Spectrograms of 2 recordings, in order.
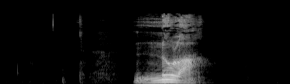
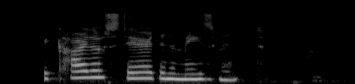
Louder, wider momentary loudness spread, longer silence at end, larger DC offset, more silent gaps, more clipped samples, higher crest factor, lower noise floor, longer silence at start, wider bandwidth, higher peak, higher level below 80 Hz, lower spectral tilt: first, -17 LUFS vs -30 LUFS; first, 19 LU vs 15 LU; second, 0.9 s vs 1.2 s; neither; neither; neither; first, 22 dB vs 16 dB; first, -76 dBFS vs -67 dBFS; first, 1.35 s vs 0.45 s; about the same, 11.5 kHz vs 11.5 kHz; first, 0 dBFS vs -16 dBFS; first, -44 dBFS vs -74 dBFS; about the same, -5 dB/octave vs -5 dB/octave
